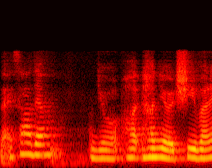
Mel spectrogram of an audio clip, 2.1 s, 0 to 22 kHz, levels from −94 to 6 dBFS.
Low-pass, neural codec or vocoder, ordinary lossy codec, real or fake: 7.2 kHz; codec, 24 kHz, 0.9 kbps, DualCodec; none; fake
